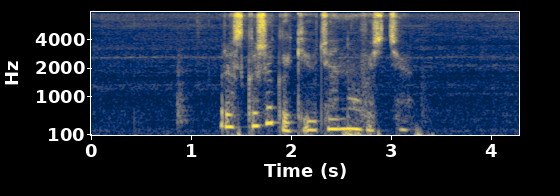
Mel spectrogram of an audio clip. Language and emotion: Russian, sad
